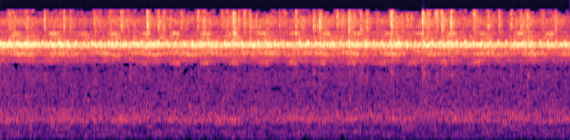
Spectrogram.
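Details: Cicada being played with by a Siberian Husky, giving a constant shrill, high buzz that holds without a break over a background of low rustling.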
